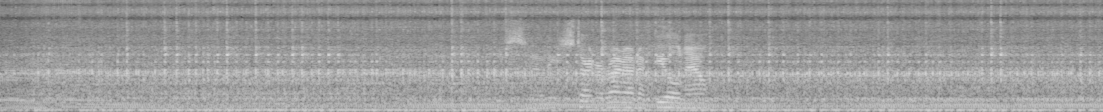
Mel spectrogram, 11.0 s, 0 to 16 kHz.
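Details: 1986 Honda NS400R 400cc two-stroke triple after 11 months standing, run on choke to empty the carbs for storage: crackling, stuttering unevenly, revs wavering as it starts starving for fuel; running lean as carburettors run dry.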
